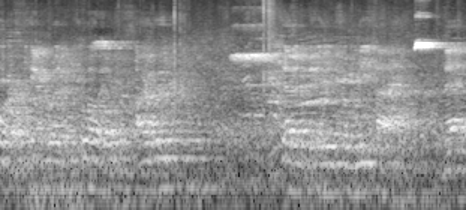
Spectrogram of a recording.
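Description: Indistinct voices of people talking in a large gym, with two short high-pitched squeaks, one about three seconds in and one near the end.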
